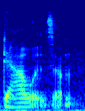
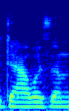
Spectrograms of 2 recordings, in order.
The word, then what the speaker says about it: Taoism: you're super new to taoism then just know that it does um it is spelled with a t but it is pronounced with a d sound okay that's the boring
